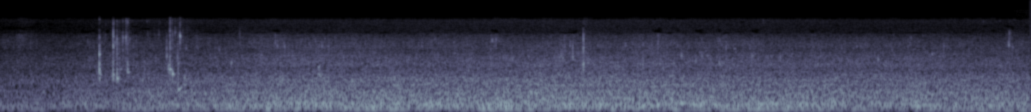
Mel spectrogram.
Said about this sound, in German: Wir haben es gehört, Tadschikistan ist ein Wasserschloss mit vielen Seen und Flüssen. Wir hören das hier.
